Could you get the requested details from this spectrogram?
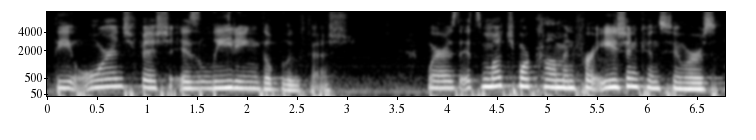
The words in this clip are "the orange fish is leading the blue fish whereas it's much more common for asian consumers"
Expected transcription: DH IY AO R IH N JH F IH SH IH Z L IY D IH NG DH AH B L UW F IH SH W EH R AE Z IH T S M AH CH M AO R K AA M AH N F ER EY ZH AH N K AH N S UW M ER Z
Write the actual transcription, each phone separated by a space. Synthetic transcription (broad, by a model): DH IY AO R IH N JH F IH SH IH Z L IY D IH NG DH AH B L UW F IH SH W EH R AE Z IH T S M AH CH M AO R K AA M AH N F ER EY ZH AH N K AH N S UW M ER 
